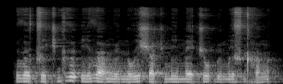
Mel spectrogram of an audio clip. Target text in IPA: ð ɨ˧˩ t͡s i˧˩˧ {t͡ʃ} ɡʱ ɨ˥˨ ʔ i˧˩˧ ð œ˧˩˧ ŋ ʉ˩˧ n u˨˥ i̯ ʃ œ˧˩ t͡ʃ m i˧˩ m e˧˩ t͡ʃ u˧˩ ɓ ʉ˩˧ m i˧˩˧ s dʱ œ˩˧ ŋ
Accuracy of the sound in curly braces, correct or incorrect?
correct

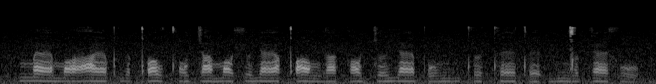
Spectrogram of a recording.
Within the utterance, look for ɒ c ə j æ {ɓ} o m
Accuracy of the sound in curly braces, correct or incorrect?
incorrect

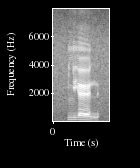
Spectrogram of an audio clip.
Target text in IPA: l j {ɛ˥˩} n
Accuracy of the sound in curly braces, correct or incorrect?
correct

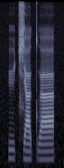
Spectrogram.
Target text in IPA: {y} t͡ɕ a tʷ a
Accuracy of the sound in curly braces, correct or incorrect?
correct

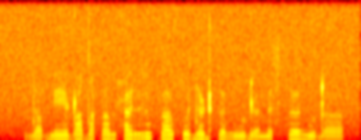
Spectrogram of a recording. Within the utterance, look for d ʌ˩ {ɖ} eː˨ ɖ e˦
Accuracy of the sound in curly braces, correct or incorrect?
incorrect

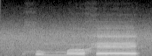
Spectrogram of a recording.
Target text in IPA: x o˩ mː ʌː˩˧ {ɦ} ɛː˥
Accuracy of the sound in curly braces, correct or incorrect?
incorrect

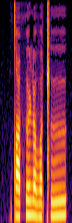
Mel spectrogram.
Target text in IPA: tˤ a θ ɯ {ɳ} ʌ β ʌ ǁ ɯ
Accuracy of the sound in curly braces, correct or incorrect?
correct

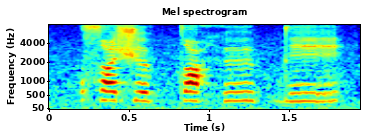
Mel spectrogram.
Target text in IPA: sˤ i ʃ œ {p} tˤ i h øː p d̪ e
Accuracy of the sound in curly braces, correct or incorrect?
correct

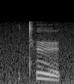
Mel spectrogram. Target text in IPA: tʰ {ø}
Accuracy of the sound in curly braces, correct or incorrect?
correct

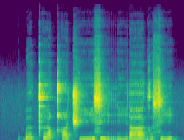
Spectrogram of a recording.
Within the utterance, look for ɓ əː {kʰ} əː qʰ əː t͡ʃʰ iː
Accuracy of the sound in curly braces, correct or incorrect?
correct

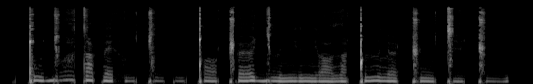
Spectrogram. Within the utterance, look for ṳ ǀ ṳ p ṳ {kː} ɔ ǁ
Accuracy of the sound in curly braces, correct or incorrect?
incorrect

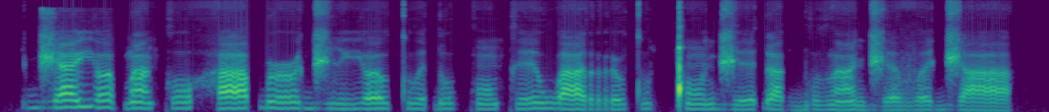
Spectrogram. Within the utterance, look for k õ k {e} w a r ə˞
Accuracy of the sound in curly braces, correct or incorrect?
correct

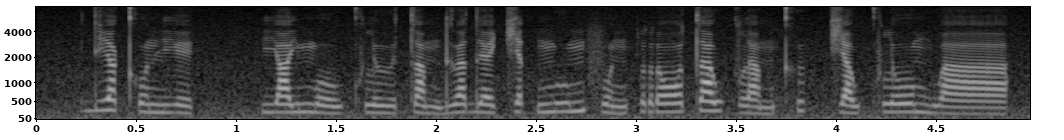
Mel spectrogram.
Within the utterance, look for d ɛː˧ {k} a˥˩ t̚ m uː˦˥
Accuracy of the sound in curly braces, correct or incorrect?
incorrect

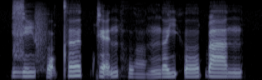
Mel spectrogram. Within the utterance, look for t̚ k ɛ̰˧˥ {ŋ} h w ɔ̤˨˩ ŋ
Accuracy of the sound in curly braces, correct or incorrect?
incorrect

